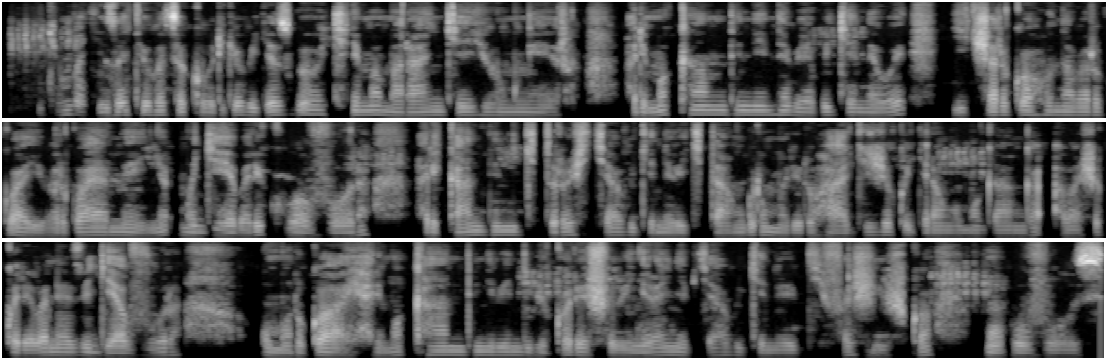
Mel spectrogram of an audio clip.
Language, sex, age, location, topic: Kinyarwanda, male, 18-24, Kigali, health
